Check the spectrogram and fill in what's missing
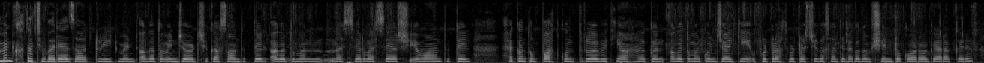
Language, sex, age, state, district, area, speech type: Kashmiri, female, 18-30, Jammu and Kashmir, Baramulla, rural, spontaneous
